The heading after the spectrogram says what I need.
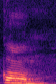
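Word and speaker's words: comb: जैसे कि हमने पढ़ा सी ओ एम बी कि स्कूल में पढ़ते हैं कॉम कॉम मतलबी यहां पर क्या है साइलेंट है क्या है साइलेंट है साइलेंट का मतलब क्या होता है कि उसको राइट करना है बट रीड नहीं करना है कुछ बोलना नहीं है लिखना है सिर्फ कॉम जैसे एग्जांपल लेकर बीडीओ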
